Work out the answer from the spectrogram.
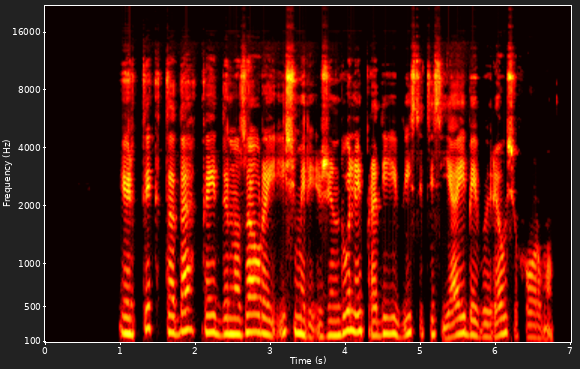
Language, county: Lithuanian, Telšiai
